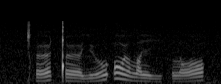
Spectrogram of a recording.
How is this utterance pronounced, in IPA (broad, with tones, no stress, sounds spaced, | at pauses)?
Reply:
ǀʰ œː˨˥ ǃ œː˨˩ lʲ oː˨˥ ʔ ɔ˥˧ y̯ lˠ i˨˩ | l ɔ˨˥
